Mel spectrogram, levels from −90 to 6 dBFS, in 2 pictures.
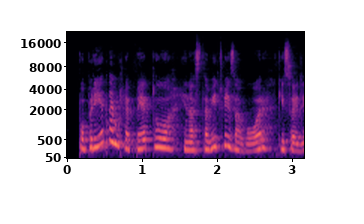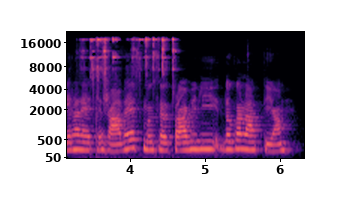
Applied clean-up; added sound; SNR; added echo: neural mask model Resemble Enhance denoiser.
